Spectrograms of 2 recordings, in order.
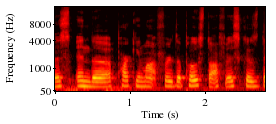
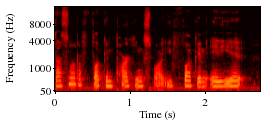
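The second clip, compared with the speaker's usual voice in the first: mock mutter under breath, much quieter; 9 dB quieter than usual. Retelling what a man said under his breath near Dad, imitating a mutter under breath. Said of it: "he's like under his breath like".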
